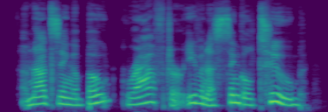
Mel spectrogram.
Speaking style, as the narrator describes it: he whispered

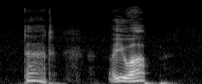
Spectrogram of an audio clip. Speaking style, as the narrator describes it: I croaked

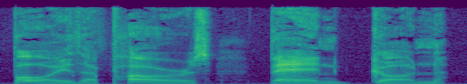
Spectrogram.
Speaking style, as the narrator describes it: roared Silver

